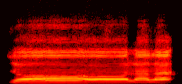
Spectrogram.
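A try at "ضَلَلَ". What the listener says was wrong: do, bukan jo, do, dolala, dolala, yang ini,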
